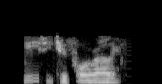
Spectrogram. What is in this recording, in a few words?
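Police Southeast District Dispatch; Raleigh; p25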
